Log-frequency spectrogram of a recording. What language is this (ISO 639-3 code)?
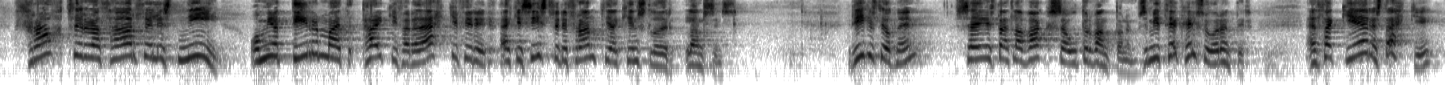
isl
